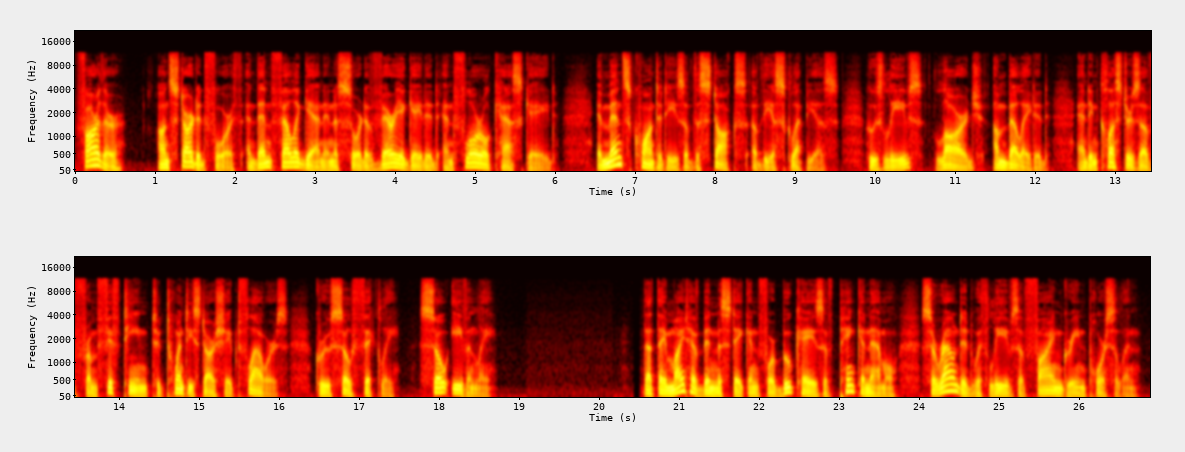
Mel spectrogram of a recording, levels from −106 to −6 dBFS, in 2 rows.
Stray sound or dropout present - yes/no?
no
